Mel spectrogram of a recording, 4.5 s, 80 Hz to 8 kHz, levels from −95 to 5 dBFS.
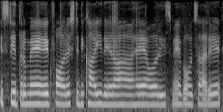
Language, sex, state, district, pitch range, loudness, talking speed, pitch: Hindi, female, Andhra Pradesh, Anantapur, 215-235 Hz, -25 LUFS, 160 wpm, 225 Hz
